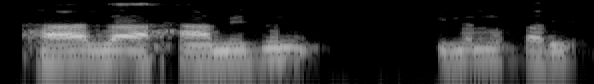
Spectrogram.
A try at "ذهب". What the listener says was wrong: حاضہ نہیں ہے، وہ ذہب ہے مولانا، ذہب ہے وہ. ٹھیک سے دیکھ کے پڑھیے.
